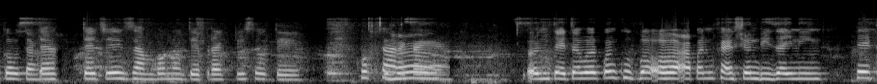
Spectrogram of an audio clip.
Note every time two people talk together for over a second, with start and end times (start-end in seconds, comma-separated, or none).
none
